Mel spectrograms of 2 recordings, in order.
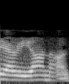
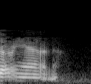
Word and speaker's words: Ariane: Sometimes I say Ariana because people sometimes have a hard time pronouncing it. So it's right. – Ariana, but it's Ariane.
